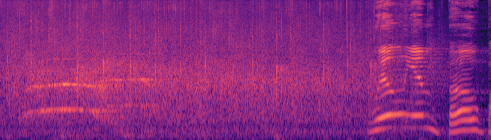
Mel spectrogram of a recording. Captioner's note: applause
